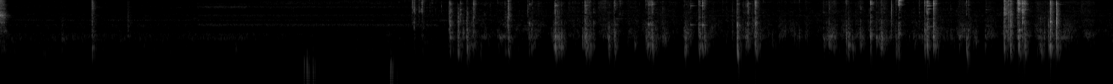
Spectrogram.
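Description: Thin sheet steel and pliers clinking and creaking in quick, irregular clicks as a laser-welded steel angle clamped in a bench vise is bent with pliers to stress-test its continuous weld. The first several seconds are almost silent, the clicking starting about seven seconds in.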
